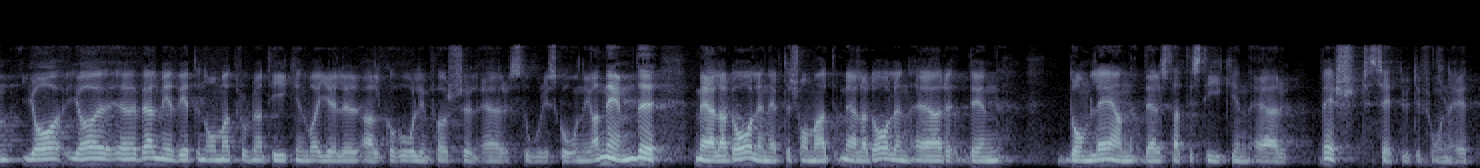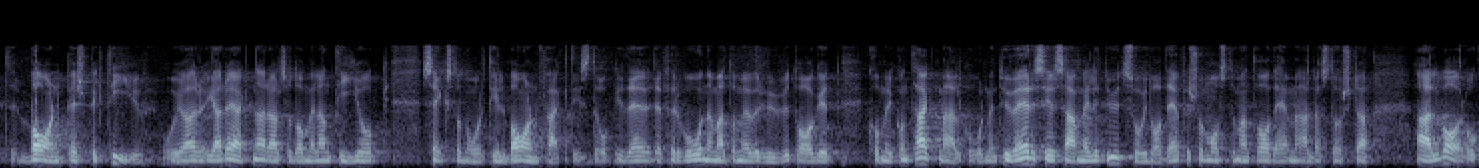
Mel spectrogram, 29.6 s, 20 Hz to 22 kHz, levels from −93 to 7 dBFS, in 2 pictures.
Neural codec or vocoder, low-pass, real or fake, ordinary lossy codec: none; 7.2 kHz; real; none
